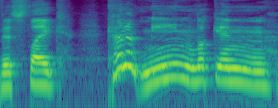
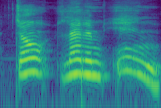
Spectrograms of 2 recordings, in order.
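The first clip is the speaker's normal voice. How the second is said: put-on very high, tiny, cute four-year-old voice; 10 semitones higher than usual. Narrator voicing a small kid who motions the listener closer; cute four-year-old voice. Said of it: "says in a cute like four year old voice".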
